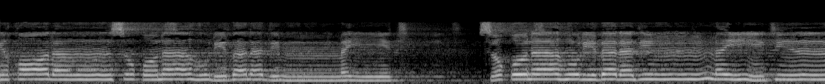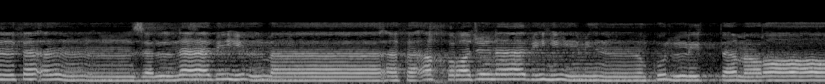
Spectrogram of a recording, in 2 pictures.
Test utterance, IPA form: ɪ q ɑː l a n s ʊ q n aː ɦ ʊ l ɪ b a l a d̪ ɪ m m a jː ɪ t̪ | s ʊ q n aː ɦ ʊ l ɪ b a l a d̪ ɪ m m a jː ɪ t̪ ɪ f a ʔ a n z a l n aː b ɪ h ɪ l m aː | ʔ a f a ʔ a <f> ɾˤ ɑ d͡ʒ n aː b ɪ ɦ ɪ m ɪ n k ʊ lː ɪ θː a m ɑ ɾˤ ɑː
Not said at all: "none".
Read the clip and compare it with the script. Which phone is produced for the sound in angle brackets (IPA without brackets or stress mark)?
x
